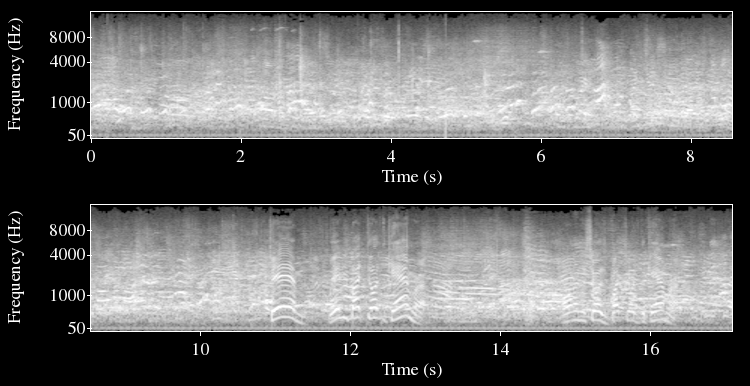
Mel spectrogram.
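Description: A young woman laughs and shrieks.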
